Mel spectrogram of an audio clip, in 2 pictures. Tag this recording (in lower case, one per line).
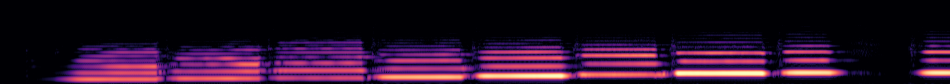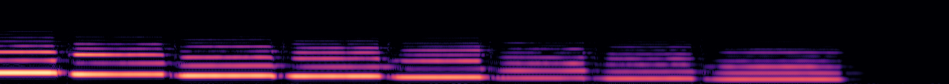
musical instrument
music
woodwind instrument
